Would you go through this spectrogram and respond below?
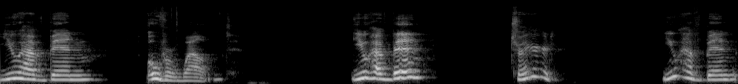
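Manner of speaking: giggling and laughing while talking. Welcoming viewers on a live stream, laughing while talking. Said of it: "I'm cracking up".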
